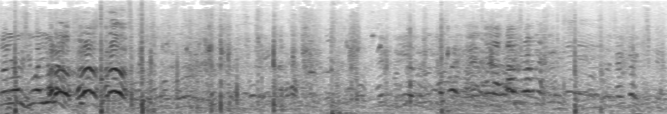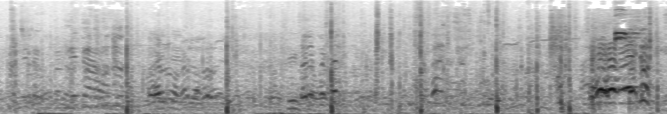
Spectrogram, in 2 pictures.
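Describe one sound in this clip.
A basketball bounces on a concrete court.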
